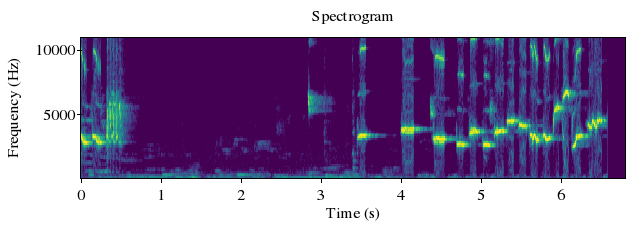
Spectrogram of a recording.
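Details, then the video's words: Brown-cheeked fulvetta song used to attract birds for trapping: after a few scattered notes and quiet background rumble, a quick burst of bright, slurred whistles rising and falling. "suara pancingan burung jongkangan (cingcoang coklat)"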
